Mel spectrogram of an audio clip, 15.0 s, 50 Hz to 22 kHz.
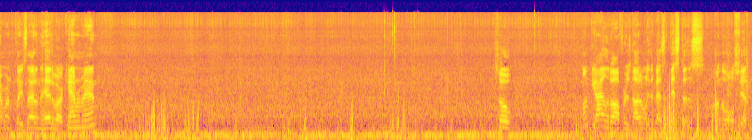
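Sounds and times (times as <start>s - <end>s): low engine drone: 0.0s - 15.0s.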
